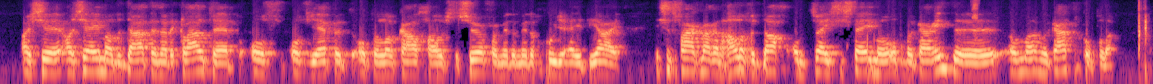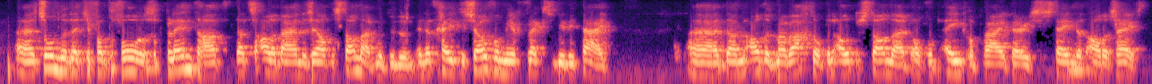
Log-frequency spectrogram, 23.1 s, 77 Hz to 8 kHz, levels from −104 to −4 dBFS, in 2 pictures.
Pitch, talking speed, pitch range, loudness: 140 Hz, 225 wpm, 130-150 Hz, -18 LUFS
